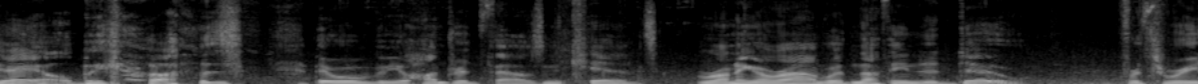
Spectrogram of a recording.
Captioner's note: laughing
